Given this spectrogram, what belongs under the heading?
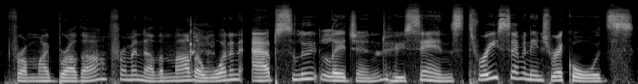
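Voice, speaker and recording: A woman DJ chatting as a guest, a bit hoarse and raspy from a cold, telling stories with lively enthusiasm. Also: lowish voice, a little slow, no echo. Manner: animated, enthusiastic storytelling. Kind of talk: casual chat.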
